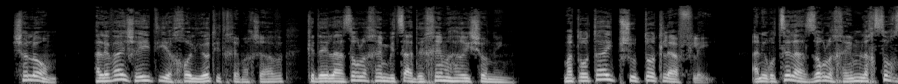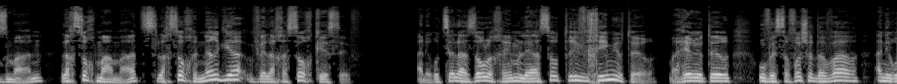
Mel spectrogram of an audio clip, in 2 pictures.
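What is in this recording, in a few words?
Hebrew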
